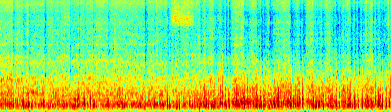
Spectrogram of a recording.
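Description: Motorcycle engine running under way at low speed on a newly fitted spark plug, being tried out; a steady, dense rumble.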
